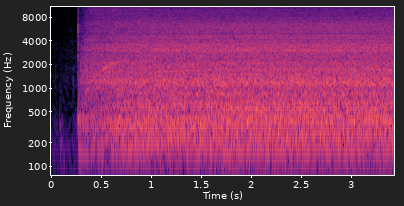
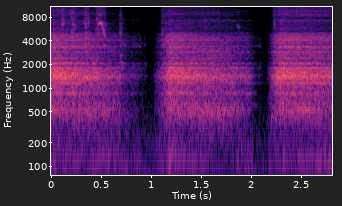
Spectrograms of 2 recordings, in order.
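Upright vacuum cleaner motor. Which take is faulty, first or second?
second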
